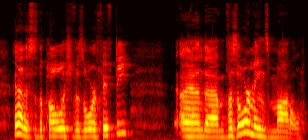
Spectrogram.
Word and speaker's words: wzór: But anyways, yeah, this is the Polish Vazor 50. And wzór means model in Polish. A lot of syllable, like fucking words get pronounced as V's in Polish.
